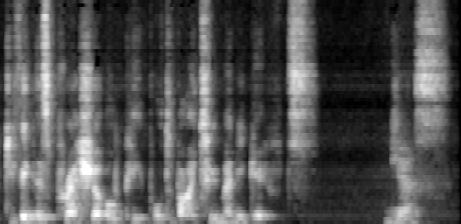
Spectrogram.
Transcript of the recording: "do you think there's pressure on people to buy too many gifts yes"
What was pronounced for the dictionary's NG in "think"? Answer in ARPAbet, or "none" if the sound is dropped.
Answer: NG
